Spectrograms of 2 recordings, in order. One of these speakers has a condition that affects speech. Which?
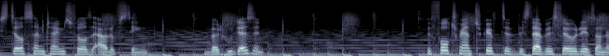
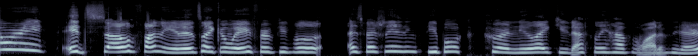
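The second: cerebral palsy; from birth, mostly waist down, uses walker; diagnosed about age one, age seventeen.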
